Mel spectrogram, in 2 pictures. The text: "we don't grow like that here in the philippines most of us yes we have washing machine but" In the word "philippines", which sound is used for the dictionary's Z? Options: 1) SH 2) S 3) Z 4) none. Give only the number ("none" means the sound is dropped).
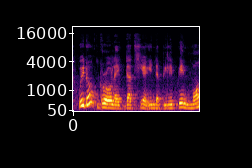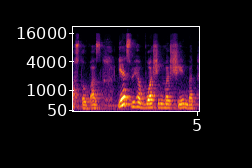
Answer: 4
